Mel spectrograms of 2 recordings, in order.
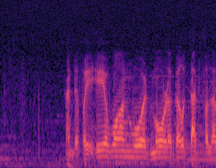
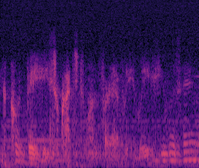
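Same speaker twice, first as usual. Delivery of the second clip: low, soft, half-whispered musing; hushed pondering; 5 semitones lower, 7 dB quieter than usual. Acted. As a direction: think it through under your breath. Pondering marks left by castaway.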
